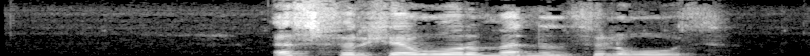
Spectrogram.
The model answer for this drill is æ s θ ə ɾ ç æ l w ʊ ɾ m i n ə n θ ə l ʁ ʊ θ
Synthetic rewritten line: æ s f ə ɾ ç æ w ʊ ɾ m æ n ə n θ ə l ʁ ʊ θ

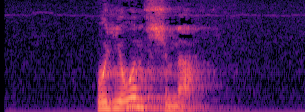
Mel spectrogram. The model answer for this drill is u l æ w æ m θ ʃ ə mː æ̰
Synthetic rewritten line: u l i w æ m θ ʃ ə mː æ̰

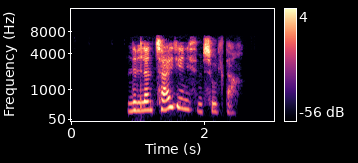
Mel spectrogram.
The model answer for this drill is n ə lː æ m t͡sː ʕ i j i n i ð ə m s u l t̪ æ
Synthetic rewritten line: n ə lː æ n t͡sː ʕ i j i n i θ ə m s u l t̪ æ

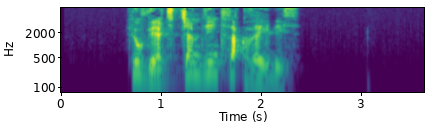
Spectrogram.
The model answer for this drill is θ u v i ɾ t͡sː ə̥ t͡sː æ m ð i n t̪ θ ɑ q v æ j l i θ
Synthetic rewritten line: θ u v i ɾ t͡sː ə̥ t͡sː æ m ð i n t̪ θ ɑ q v æ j l i θ

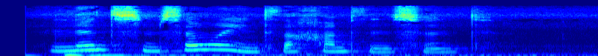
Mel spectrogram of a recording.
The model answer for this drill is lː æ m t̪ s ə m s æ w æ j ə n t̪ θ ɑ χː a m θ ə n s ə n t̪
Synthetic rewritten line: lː æ n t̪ s ə m s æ w æ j ə n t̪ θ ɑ χː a m θ ə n s ə n t̪

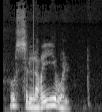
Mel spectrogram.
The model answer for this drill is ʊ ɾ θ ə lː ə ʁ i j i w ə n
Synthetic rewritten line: ʊ ɾ s ə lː ə ʁ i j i w ə n

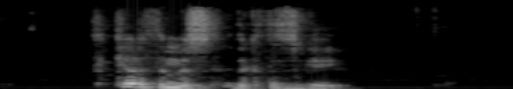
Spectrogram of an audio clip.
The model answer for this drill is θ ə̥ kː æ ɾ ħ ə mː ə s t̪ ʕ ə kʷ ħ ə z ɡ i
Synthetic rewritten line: θ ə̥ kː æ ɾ θ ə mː ə s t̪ ð ə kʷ θ ə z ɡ i

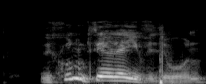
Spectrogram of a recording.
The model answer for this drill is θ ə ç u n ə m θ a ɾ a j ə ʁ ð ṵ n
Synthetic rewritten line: ð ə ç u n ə m θ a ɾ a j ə v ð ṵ n

